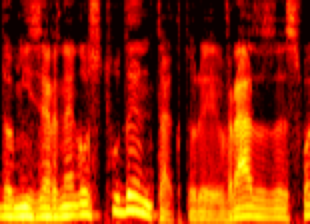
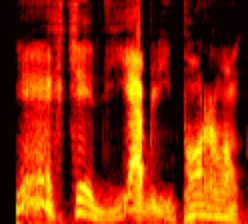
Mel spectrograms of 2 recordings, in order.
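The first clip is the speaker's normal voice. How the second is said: slow, mild angry burst; a hint of an irritated outburst; student snapping at his friend, mildly angry; 3 semitones higher than usual. A narrator's reading. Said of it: "wybuchnął pan Patkiewicz".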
